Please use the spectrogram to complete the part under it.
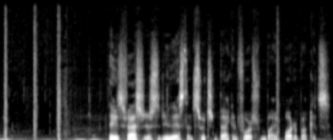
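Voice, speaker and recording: A young man with a deep, slightly bright voice and vocal fry speaks at a moderate pace, coughing because he's sick. In casual let's-play commentary, he rambles and jokes, swears freely and corrects himself mid-sentence.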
